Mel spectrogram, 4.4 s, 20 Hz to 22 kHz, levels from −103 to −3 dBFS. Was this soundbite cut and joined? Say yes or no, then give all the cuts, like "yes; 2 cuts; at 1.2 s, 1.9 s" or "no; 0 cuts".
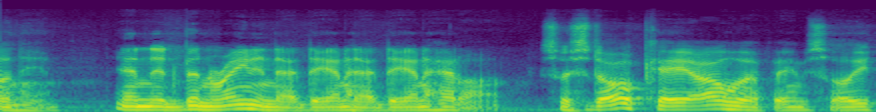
yes; 3 cuts; at 1.8 s, 2.3 s, 2.6 s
